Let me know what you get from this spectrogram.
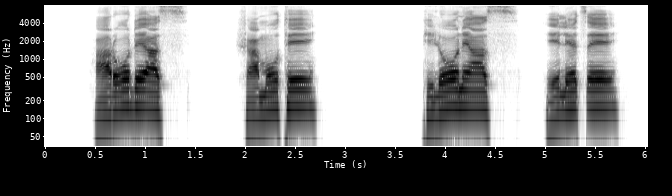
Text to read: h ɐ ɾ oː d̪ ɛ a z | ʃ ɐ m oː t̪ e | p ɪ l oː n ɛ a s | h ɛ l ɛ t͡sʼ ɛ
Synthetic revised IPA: h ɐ ɾ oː d̪ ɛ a s | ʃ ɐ m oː t̪ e | p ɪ l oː n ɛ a s | h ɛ l ɛ t͡sʼ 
